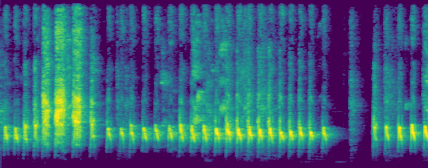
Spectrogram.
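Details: Grey-cheeked bulbul (cucak jenggot) bird-training track: a long, rapid string of high chattering chips that slides slightly lower, stops briefly, then resumes at the same quick pace.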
